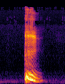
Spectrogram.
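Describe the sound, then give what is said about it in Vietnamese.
A man clears his throat once in a short, gruff burst, heard alone over a faint low hum. “Ông ta hắng giọng hơi quay mặt đi”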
